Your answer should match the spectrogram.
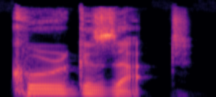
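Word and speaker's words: Kurzgesagt: So Sudin added a pronunciation link to the thing, and it's pronounced Kurgazat. Kurgazat. Mm. And it is it means shortly said.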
